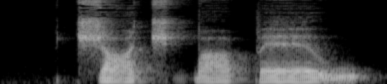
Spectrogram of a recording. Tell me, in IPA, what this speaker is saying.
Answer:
t͡ʃɑt͡ʃɡ͡bɑ pɛw

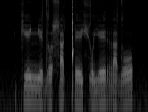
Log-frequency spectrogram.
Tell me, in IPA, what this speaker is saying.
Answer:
kʲeɲedɤɬa ǃeço jerado

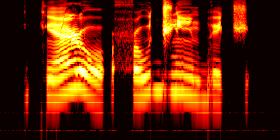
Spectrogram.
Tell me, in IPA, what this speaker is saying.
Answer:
kʲæ̃ɭo | ħu d͡ʒĩbɪt͡ʃ

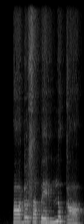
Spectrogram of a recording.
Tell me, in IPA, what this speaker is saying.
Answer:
ɑ ɠʉsˤɛpɛ ɾʉno ɡɑ

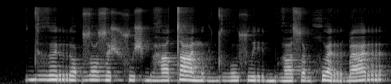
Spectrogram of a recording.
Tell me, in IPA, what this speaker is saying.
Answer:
dʱə roɡzˤozˤʊʃ sʷɤʃbʱa tˤɛnoɡdʱo sʷir bʱɤsˤʉɡ χʷarɓar

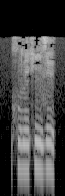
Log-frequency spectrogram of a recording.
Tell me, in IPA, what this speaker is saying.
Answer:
xulẽxĩ zɪ

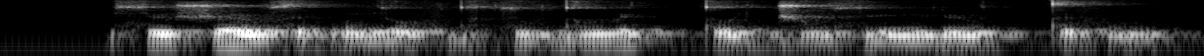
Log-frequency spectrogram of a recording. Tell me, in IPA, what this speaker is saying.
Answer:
søʃœu̯sə bonzofdut͡su duløtːoi̯ d͡ʒusy myɾøu̯tːəfu

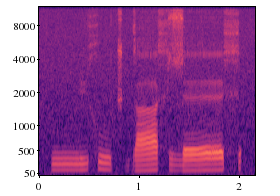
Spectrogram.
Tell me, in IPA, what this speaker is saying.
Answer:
nːyxuːt͡ʃ ɡaːx ɮɛːx

